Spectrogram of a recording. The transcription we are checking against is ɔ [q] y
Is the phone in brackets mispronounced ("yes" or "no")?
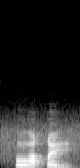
no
